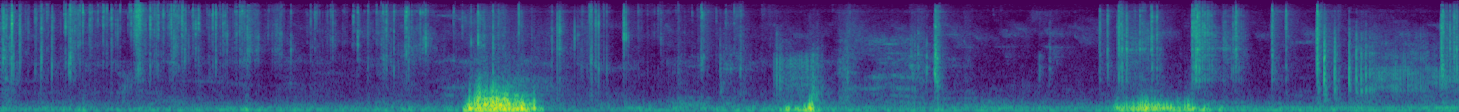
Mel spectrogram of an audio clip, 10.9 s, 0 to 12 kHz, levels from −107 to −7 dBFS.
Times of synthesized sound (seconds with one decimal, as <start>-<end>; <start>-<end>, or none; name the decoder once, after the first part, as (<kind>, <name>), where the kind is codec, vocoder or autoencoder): 3.6-4.8 (codec, SNAC)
